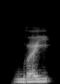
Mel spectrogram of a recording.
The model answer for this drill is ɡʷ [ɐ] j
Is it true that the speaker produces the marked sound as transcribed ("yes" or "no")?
yes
